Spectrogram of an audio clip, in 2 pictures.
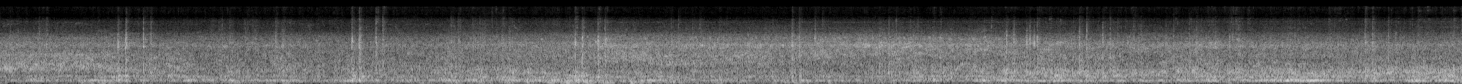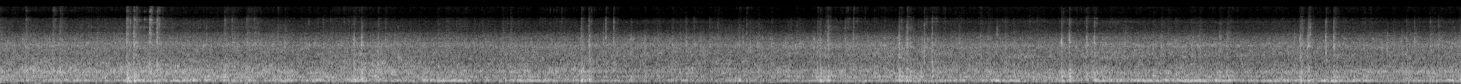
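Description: Miniature ride-on railway train running along the track: a steady rumble of wheels on the rails, with now and then a sharp click.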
